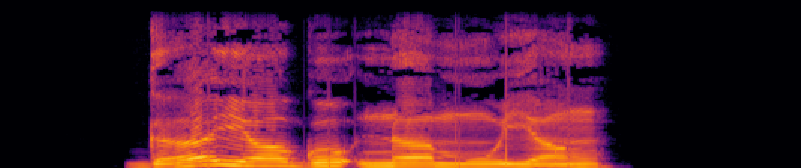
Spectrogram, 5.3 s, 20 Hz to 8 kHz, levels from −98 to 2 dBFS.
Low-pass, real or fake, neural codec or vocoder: 7.2 kHz; real; none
